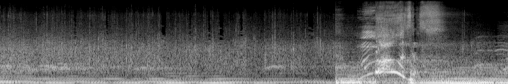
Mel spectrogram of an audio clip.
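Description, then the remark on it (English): A low, steady murmur gives way about two-thirds through to a sudden loud burst of audience clapping, mixed with raised voices and shouts that carry on to the end. “Anybody clapping if this happens?”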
